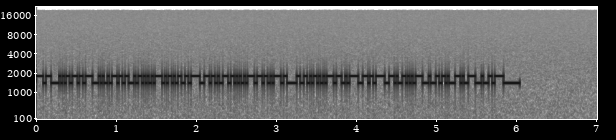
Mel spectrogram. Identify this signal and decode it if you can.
TTY/TDD text telephone tones (45.45 baud Baudot), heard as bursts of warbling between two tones, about 400 Hz shift, 1600 Hz centre. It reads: … OF CREDIT ARE EVIDENT THROUGHOUT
